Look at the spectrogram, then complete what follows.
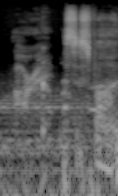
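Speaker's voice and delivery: hushed voice. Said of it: "Why are we whispering?".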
